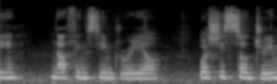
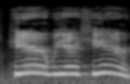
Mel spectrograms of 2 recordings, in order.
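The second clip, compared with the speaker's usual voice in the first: very high, loud calling out; 9 semitones higher, 5 dB louder than usual. Narrator reading Mama's reply during a house fire, calling out. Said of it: "called Mama".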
